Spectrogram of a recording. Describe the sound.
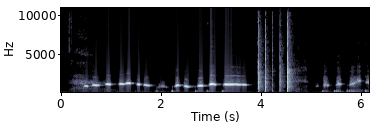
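The theme tune of the TV show Friends whistled as a lively string of quick, bright notes, interrupted by four sharp claps in rhythm before the whistling picks up again briefly.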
